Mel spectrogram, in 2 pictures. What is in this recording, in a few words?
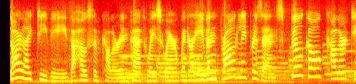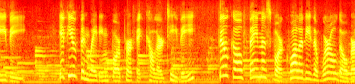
TV commercial; WSIR; Starlight; 1962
